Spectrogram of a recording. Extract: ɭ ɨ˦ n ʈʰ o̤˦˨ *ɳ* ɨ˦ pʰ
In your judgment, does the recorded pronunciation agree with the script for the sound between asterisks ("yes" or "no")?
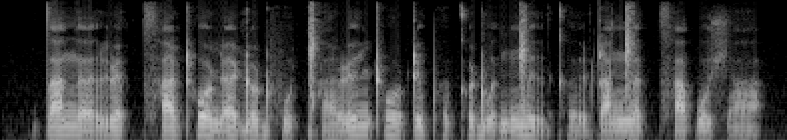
no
